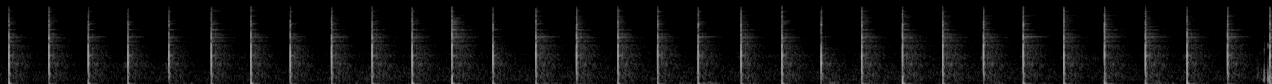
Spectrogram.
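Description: A hammer strikes a hot steel spatula at the forge to texture it, with about thirty sharp, evenly spaced metallic blows ringing close and loud in a steady rhythm, with no talking.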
